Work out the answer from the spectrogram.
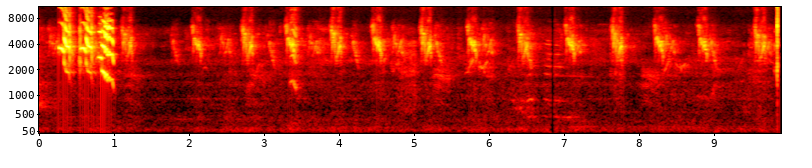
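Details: Baby Alexandrine parakeet opening with a burst of rapid harsh notes, then settling into steady high chirps repeated about three times a second.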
